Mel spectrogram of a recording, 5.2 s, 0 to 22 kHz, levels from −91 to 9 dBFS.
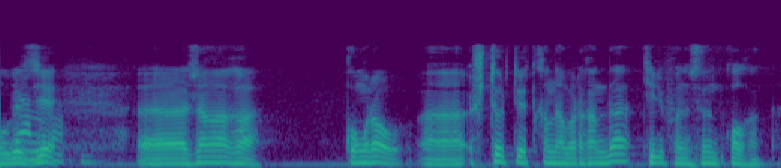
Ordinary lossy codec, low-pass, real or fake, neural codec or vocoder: none; 7.2 kHz; real; none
